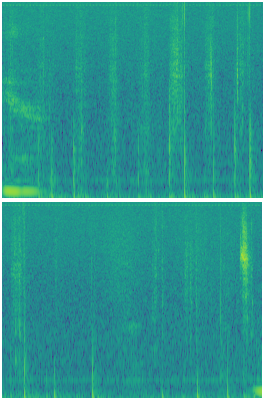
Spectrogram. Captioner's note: scratching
